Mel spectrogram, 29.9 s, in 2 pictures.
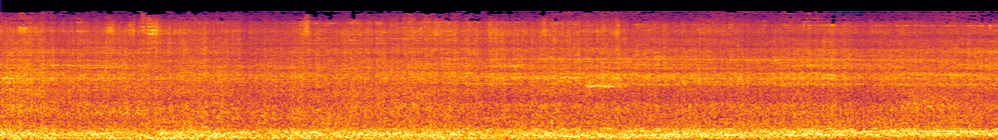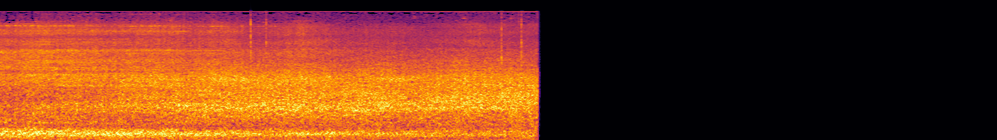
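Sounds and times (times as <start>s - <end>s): freight train rumbling and rattling: 0.0s - 23.0s.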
